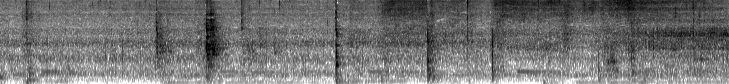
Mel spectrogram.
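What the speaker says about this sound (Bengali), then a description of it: "এখন আমি যে একটা স্ট্রেনারের মধ্যে চালগুলি তুলে রেখে দিয়েছিলাম সেটা মিশিয়ে নিচ্ছি" Rice being stirred into hot sugar syrup in a pot for zarda pulao, a low sizzle punctuated by repeated sharp spoon knocks and scrapes against the pan at an uneven rhythm, close and moderately loud.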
